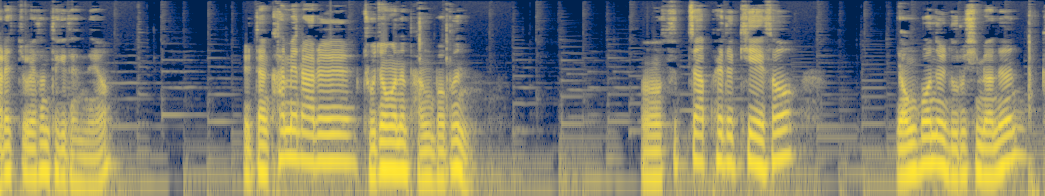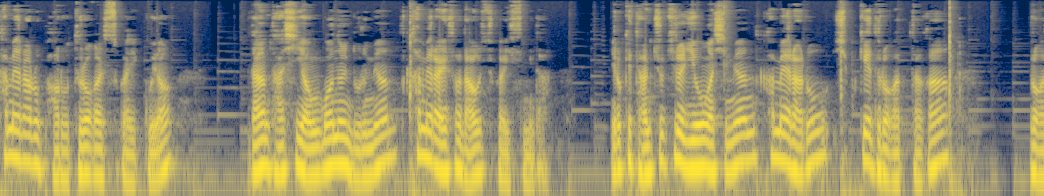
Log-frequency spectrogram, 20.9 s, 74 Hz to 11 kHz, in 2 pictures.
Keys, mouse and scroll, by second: 1.7-3.6 scroll down 3, 2.2 middle click, 4.2 middle click, 10.3 KP_0, 12.6 KP_0, 14.6 KP_0, 18.9 KP_0, 19.9 KP_0.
